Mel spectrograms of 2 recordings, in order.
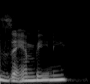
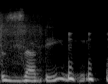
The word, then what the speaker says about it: Zabini: Slughorn greets them, but particularly Harry and Zabini with extra enthusiasm because he remembers them from the Slug Club meeting on the train. – Don't you mean Zambini? – No, it's Zabini.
